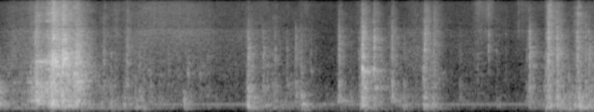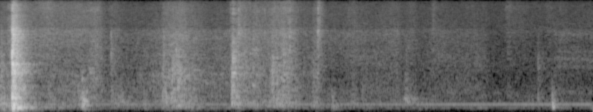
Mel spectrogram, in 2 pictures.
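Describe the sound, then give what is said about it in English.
Cans of food being put away in a cupboard: several hollow metallic clunks and knocks, with softer rattles between them, come at an uneven pace. “Now I'm putting a couple extra cans away of food.”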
